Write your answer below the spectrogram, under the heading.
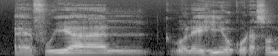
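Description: Talking at a very slow pace, a man uses a medium pitch in a Puerto Rican accent. Room echo is audible. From Puerto Rico. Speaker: musician. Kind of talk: interview. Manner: halting, frequent repetitions.

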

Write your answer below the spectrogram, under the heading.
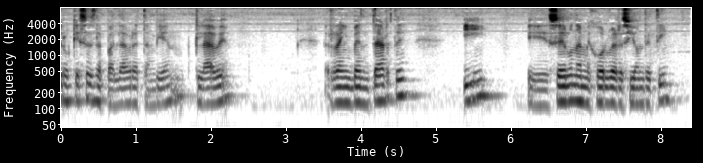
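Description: The voice has a dark, mellow tone and fairly even intonation, moving at a very slow pace with long, frequent pauses. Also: man, medium pitch for a man. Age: 30s. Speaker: marine biologist and podcaster. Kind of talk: personal testimony and motivational talk. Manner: hesitant, with fillers and repetitions.

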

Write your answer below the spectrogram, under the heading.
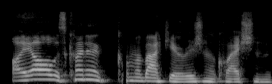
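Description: A man talks with an Irish accent. The background is quiet. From Ireland. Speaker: former rugby player turned entrepreneur. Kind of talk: interview.

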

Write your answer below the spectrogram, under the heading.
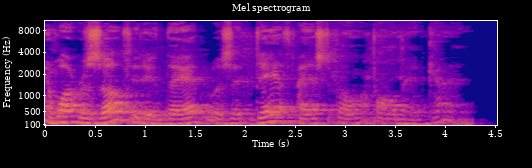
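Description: Audible room echo around a man at a moderate pace, with ordinary pitch variation. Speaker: preacher and author. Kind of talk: bible teaching. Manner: reading from notes.

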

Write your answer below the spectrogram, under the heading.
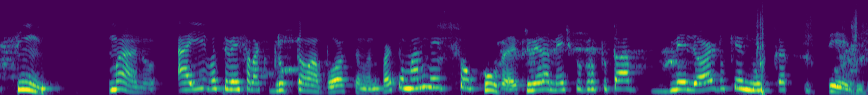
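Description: Intonation rises and falls in a lively way. The delivery keeps a moderate pace. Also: man, high pitch for a man. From Brazil, Cuiabá (Mato Grosso). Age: young. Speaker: podcast co-host and editor. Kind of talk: casual chat.

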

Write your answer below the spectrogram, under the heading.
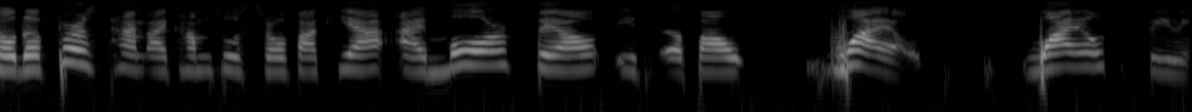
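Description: A woman with a Chinese accent speaks at a fairly slow pace in a high pitch, with ordinary pitch variation and big swings in loudness. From Taiwan. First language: Mandarin Chinese. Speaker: artist and filmmaker. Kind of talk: interview.

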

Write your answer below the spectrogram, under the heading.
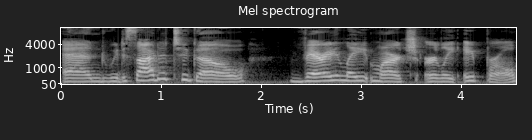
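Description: Nasal and slow, the voice has a bright, sharp tone and lively intonation. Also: woman, medium pitch for a woman.

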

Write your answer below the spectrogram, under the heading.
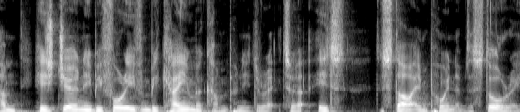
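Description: Speaking fairly quickly, a man uses a plain, everyday voice at medium pitch with fairly even intonation. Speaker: educator acting as interviewer. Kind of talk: casual interview conversation.

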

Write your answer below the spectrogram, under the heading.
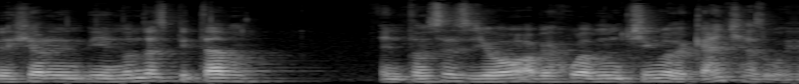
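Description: Fairly quick and medium in pitch, a man talks in a plain, everyday voice. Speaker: podcast host. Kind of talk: casual chat.

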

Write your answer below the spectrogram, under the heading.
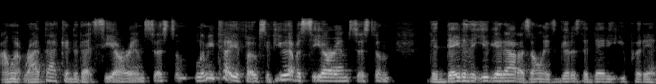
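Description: Somewhat breathy and with lively intonation, a woman speaks at a very fast pace in a Southern US accent. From US South, Louisiana. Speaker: business coach. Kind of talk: casual chat. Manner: animated.

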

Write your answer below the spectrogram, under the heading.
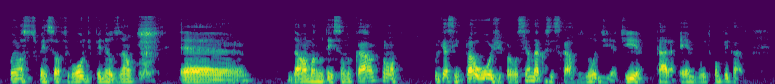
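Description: A somewhat breathy man at a medium pitch, with ordinary pitch variation and a moderate pace. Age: 40s. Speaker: car youtuber. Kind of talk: casual video commentary. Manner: casual with many fillers.

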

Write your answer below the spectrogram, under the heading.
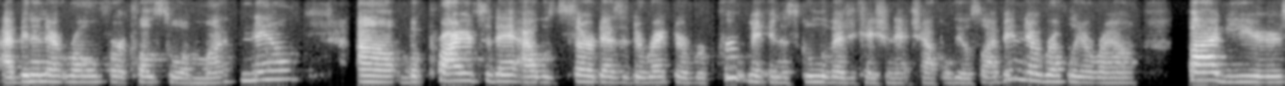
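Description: A woman talks at a very fast pace in a Southern US accent. Her medium-pitched voice shows ordinary pitch variation. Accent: Southern US (Georgia). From rural Georgia, US South. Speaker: diversity and inclusion professional. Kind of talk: interview conversation.

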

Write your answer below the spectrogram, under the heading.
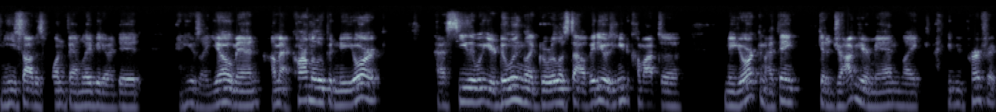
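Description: This man has an unremarkable speaking voice with an American accent, medium pitch and a fairly quick pace. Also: fairly even intonation. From Bangladesh (Dhaka), then Virginia Beach, US. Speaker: music video director. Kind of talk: casual interview. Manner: casual, relaxed.

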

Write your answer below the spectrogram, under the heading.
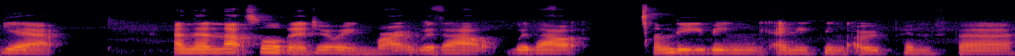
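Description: A woman with an English accent speaks at a fairly low pitch with monotone, flat intonation. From United Kingdom. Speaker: podcast co-host, emotional intelligence coach. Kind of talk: casual chat. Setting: call.

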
